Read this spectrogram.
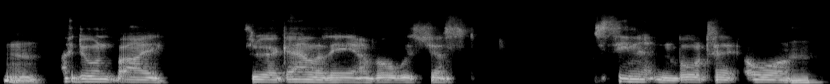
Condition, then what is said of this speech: Parkinson's disease. My voice is going. And the voice thing is particularly important to me.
